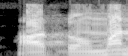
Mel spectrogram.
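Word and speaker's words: autumn: जैसे ऑटोमन लिखा गया है लेकिन हम लोग ऑटम पढ़ेंगे।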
